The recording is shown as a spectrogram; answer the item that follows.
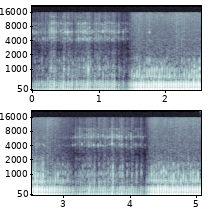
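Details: Pet cat enjoying grooming and petting, purring happily inside a room; deep, continuous vibrating rumble that swells and fades in cycles of roughly one and a half seconds, louder passes alternating with quieter ones.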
